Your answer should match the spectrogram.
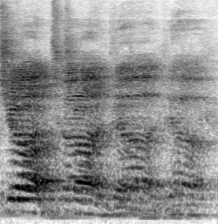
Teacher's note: अंतिम ध्वनि संघर्षी हो जाती है उसे स्पर्श संघर्ष कहते हैं। · तुम्हारा जो जीभ है वो ऊपर की ओर स्पर्श ज्यादा समय ले रहा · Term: स्पर्श संघर्षी व्यंजन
